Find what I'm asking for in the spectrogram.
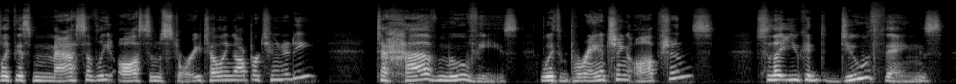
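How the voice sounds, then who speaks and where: A man hosting a retro gaming stream, chatting casually and rambling with lots of fillers. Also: high voice. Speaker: streamer host.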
